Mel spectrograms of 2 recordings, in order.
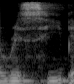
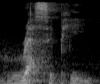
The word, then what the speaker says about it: recipe: Então, prestem atenção na pronúncia da palavra, né? Não é recipe, é recipe, recipe, ok?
